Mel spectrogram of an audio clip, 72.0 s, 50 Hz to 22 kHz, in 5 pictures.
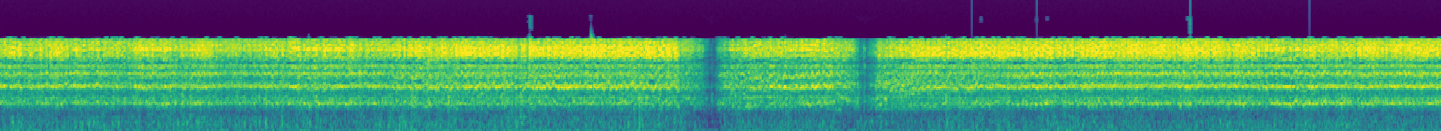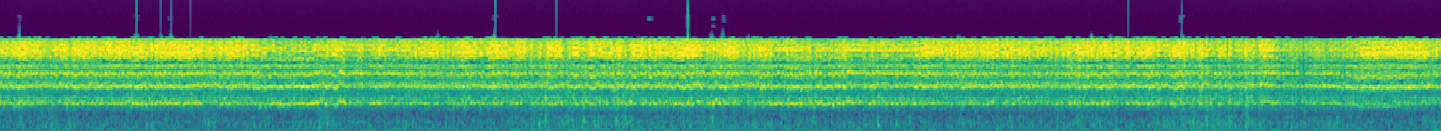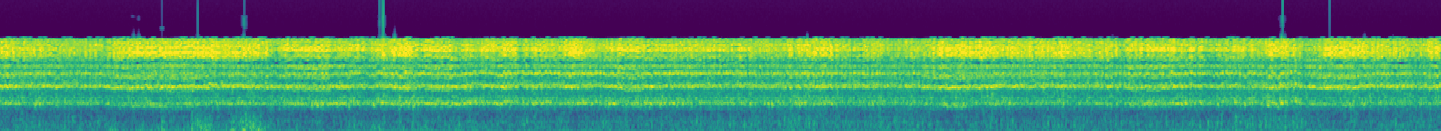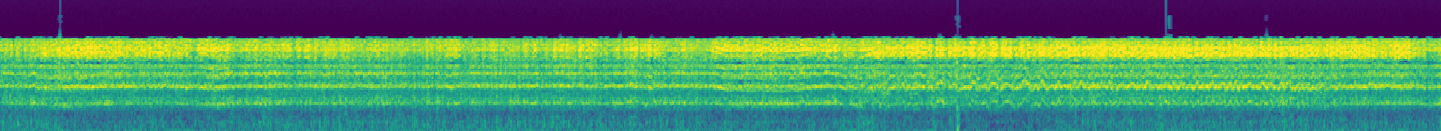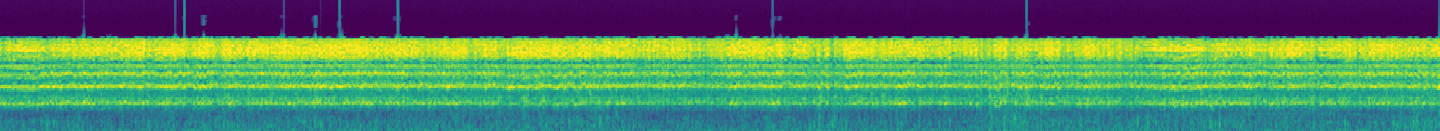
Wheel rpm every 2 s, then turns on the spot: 230, 230, 200, 150, 150, 230, 230, 230, 230, 240, 230, 220, 230, 230, 230, 220, 220, 230, 230, 230, 230, 230, 230, 230, 230, 230, 200, 200, 210, 230, 230, 230, 230, 230, 230, 230.
none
